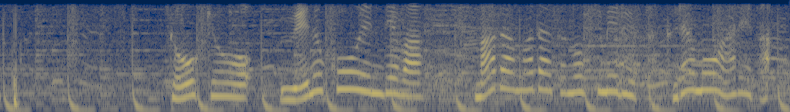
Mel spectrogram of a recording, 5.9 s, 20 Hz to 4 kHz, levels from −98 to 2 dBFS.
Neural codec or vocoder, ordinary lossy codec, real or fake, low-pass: none; none; real; 3.6 kHz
